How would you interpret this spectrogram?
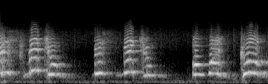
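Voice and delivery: put-on high female voice. Playing a trick by calling out as a woman, in a fake high woman's voice. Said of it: "That was me. I'm ashamed to say I played a trick on you".

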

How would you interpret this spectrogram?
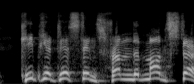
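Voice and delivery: very high, carrying call-out. A character up in the sky calls to the others, calling out aloud. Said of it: "say aloud as best as she can for them hearing".

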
